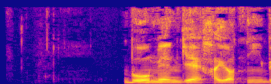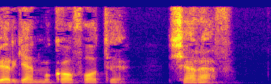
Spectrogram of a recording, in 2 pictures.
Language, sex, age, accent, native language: Uzbek, male, 18-24, Toshkent shahri, Uzbek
